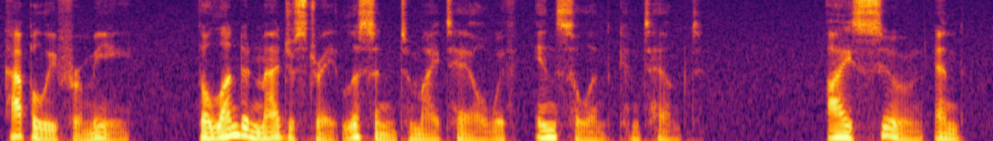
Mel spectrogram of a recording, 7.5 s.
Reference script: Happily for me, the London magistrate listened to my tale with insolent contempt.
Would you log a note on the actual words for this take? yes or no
yes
